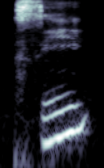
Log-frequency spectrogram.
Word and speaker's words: cologne: So I'm going to spell it COLOGNE. COLOGNE. Silent G. And if you're watching this on the screen, you're going to see my IPA transcriptions there.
